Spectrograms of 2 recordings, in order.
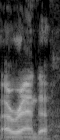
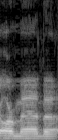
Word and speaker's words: Aranda: And I'm Aranda. Alright. I apologize. I called you Armanda.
